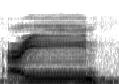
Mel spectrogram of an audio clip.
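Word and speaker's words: ع: মাঝখান হতে ওখান থেকে দুইটা অক্ষর উচ্চারিত হয় আইন হা গলাকে একটু চিপে উচ্চারণ করতে হবে আইন হা আইন হা এভাবে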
